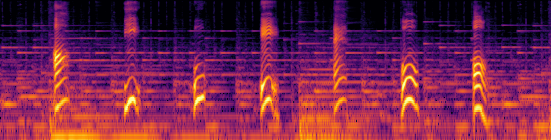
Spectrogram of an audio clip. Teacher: दीर्घ स्वर इनके उच्चारण में ह्रस्व स्वरों के उच्चारण से दुगुना समय लगता है।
